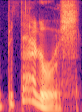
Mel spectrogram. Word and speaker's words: Pythagoras: Greek mathematician and philosopher Pythagoras. It's spelled p y t h a g o r e s, Pythagoras. If you want to get some other way about it, you can say Pythagoras.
